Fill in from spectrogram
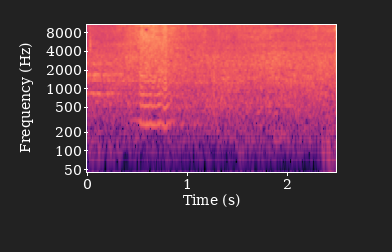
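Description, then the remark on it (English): A single short, buzzy horn blast, blown in the crowd at an ice hockey game, with a slightly wavering mid-low pitch rises briefly above a steady wash of background noise, then fades out. “I don't know if that was a horn in the crowd. That was a horn.”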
